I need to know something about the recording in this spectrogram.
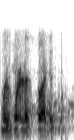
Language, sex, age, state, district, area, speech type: Tamil, male, 45-60, Tamil Nadu, Thanjavur, urban, conversation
